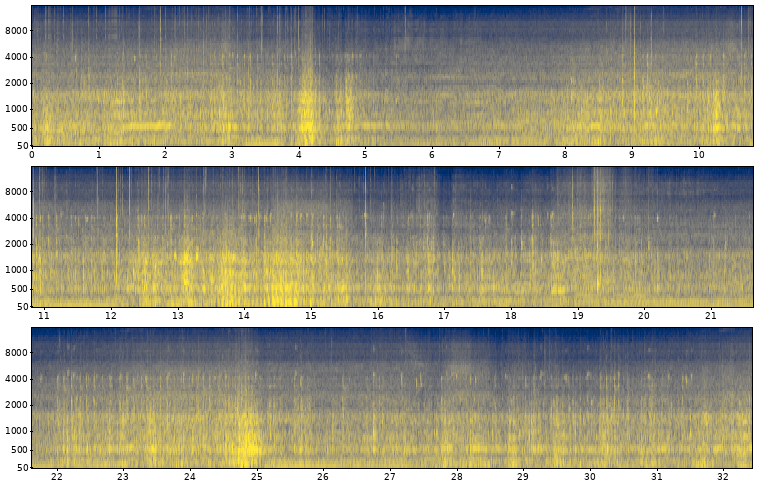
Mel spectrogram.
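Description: In-cabin sound of an autocross car racing on dirt: the engine revs rise and fall through the gears, under a constant rattle and banging of the body and roll cage over the rough track. The loudest knocks come about four seconds in and again near twenty-five seconds.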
